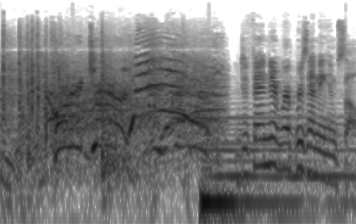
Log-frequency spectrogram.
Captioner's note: all cheer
